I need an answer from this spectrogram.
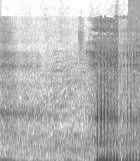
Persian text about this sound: خروپوف شکارچی ها دوباره اوج می گیرد.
